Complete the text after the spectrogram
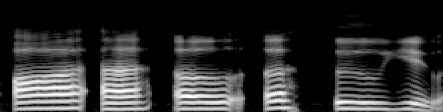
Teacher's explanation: In any case, they will notice that down at the base of this valley, my mouth is big and open, ah, and then when I went up, my mouth kept getting more and more tight till I got to the ooh or you, where my mouth is very tight. And then I've explained that these are really sounds that are really like sliding together.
